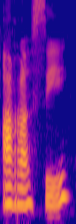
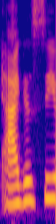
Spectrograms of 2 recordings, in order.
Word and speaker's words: Agassi: um uh amar meaning so the armenian like real authentic version of the pronunciation is arasi but you know americans um call me agassi or agassi i think agassi sounds more closer to the original right yeah well there's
